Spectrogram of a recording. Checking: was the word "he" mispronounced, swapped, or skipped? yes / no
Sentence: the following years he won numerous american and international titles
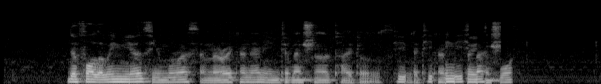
yes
